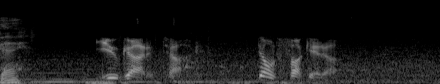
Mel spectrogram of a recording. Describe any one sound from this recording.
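A man's voice answers through a phone with animation.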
